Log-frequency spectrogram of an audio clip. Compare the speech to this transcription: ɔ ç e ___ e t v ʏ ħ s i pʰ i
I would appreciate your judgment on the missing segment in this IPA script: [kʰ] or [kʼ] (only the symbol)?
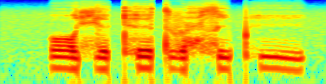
kʰ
